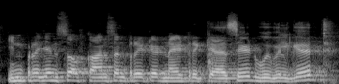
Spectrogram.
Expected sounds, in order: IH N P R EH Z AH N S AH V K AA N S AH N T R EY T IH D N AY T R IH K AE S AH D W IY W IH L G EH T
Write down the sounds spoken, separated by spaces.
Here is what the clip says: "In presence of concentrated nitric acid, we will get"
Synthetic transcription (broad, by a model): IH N P R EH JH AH N S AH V K AA N S AH N T R EY T IH D N AY T R IH K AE S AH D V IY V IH L G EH T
